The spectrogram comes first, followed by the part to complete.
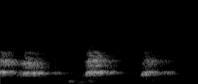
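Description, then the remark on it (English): Dogs barking outdoors in Bushwick, three drawn-out, somewhat muffled barks in an uneven rhythm, with no voices. “The dogs of Bushwick are barking.”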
